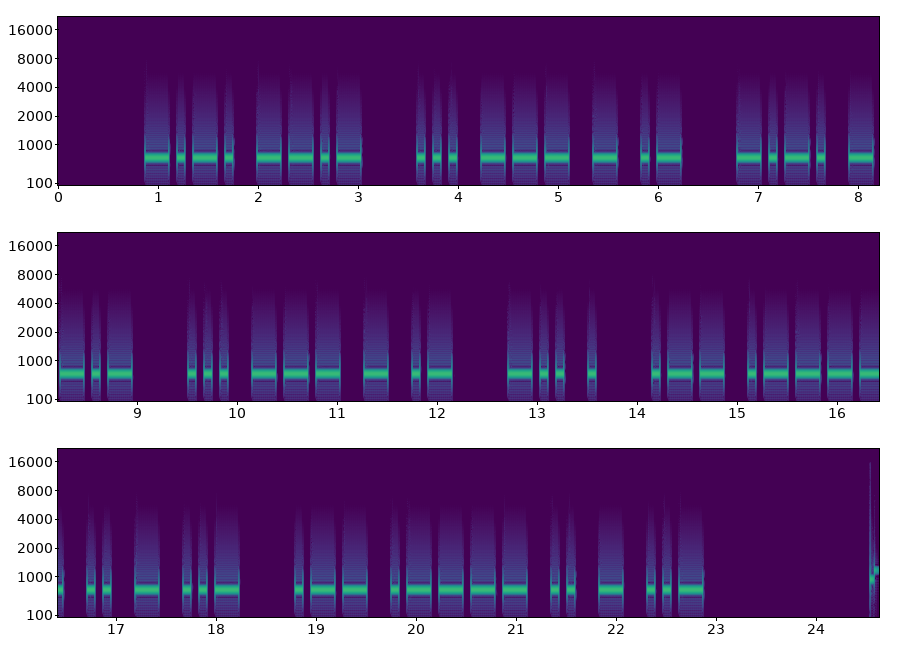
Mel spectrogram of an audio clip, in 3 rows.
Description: Morse code, heard as a keyed tone, about 15 wpm, 690 Hz. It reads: CQ SOTA CQ SOTA DE W1ITU W1ITU
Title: SOTA QSO Practice 15wpm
